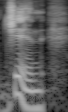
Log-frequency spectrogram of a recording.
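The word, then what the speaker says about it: Djinn: i just forgot that the d is supposed to be silent just supposed to be jin and i had a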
